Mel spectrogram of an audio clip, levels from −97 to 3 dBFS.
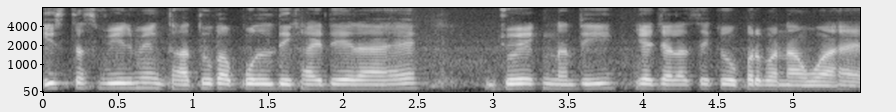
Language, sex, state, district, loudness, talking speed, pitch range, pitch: Hindi, male, Uttar Pradesh, Lalitpur, -15 LUFS, 230 wpm, 145-160 Hz, 155 Hz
